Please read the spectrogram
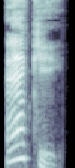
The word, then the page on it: akee: British English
